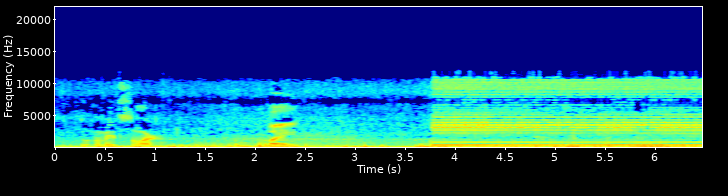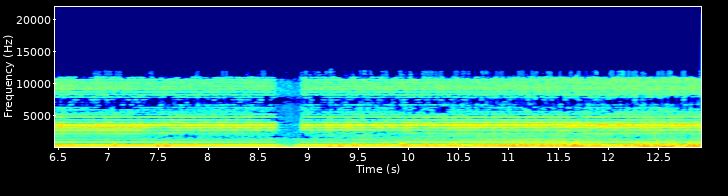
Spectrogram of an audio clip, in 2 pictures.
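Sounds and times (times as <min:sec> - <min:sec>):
motorcycle horn blaring: 0:03.7 - 0:12.9.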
